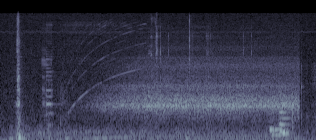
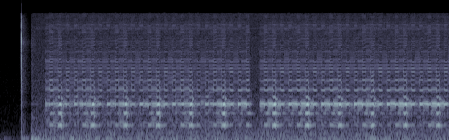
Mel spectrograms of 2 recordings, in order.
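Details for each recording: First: Reference healthy hard drive: the whine rises smoothly, then holds a steady even hum with no clicking or scraping. This is a normal spin-up, unlike the faulty drive that struggled to spin up. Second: Laptop hard drive in an external enclosure: steady high whine with faint rhythmic ticking but no proper spin-up hum; trouble spinning up, failed motor possible but stuck heads more likely.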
